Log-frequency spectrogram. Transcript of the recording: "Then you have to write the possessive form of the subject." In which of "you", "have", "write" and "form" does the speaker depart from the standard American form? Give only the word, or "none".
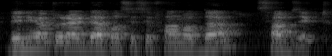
have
